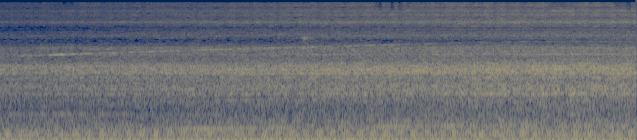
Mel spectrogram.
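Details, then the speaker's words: A mechanical insufflation-exsufflation (cough assist) machine cycles with a steady loud rush of airflow and fast fluttering pulses, set to oscillation, during its positive-pressure inhale phase while a patient tries it. "Yeah, you can hear it. But actually, so when you hear that, I have that set as oscillation."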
